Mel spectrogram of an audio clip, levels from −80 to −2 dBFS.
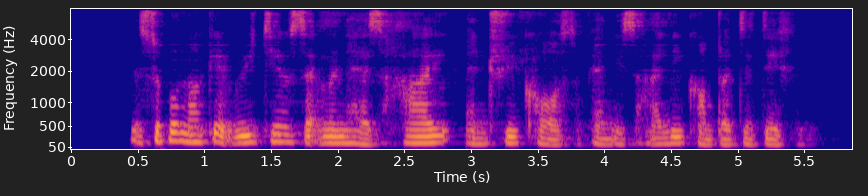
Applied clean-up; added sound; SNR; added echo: neural mask model DeepFilterNet 3.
